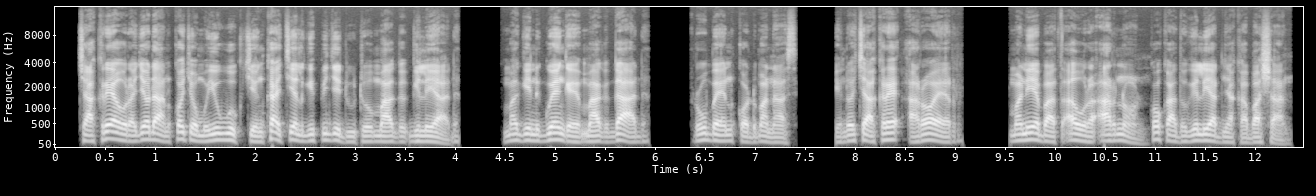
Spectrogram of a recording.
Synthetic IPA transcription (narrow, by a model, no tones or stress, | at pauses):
t͡ʃakɾɛaʊɾad͡ʒɔdankɔt͡ʃɔmɔjowokt͡ʃjeŋkaːt͡ʃɪɛlɡɪpiɲd͡ʒedutomaɡːɪlɪa̰d | maɡɪnɡwɛŋɡɛmaɡɡad | ɾʊbɛnkɔdmanasɪ̥ | kendɔt͡ʃakɾɛʔaɾɔɛr | manɪɛbat̪a̰ʊɾa̰ʔarnɔ̰nkɔkad̪ɔɡɪlɪadɲakabaʃa̰n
